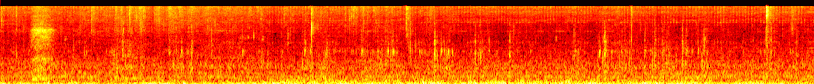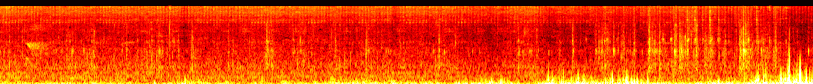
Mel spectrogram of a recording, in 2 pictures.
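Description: Bicycle riding along a tarmac path: steady low tyre rumble with wind buffeting the microphone, growing louder over the last couple of seconds.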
